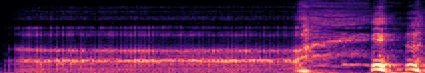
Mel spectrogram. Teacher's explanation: that sound is the vocal cords uh you know pressing up against each other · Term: vocal fry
